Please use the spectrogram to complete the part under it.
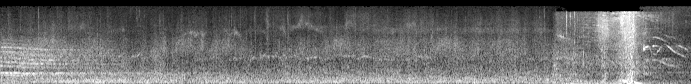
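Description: Wind rushes loudly past during a freefall.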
